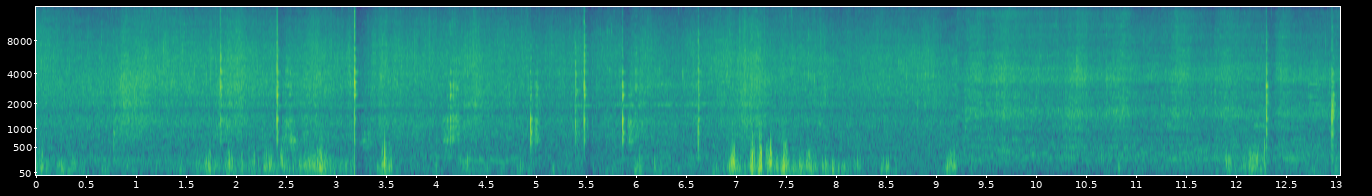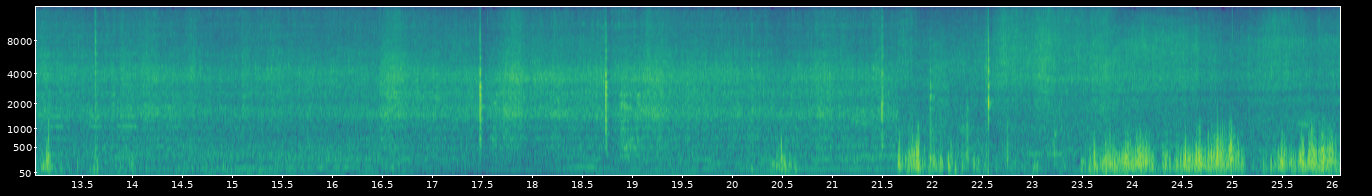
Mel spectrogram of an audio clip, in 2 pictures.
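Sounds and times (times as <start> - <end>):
chicken sizzling in a pan: 0.0 - 26.0
metal spatula stirring: 1.8 - 6.8, 16.5 - 23.5.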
